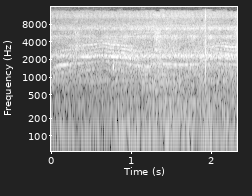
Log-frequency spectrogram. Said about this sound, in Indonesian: Ada suara kucing ini, kucing garong.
